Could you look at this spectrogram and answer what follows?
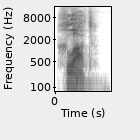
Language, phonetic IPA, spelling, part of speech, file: Russian, [xɫat], хлад, noun, Ru-хлад.ogg
- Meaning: cold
